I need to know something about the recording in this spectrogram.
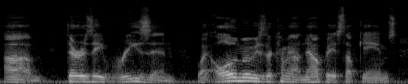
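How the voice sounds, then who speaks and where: A man's voice: lowish voice, fairly quick. A man co-hosting a casual opinionated discussion, speaking vehemently and swearing heavily. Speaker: podcast co-host. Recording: audible steady hum and noise.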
